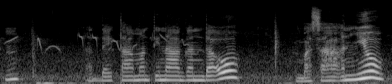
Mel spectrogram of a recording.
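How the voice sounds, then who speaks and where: A woman's voice: medium pitch, lively intonation, unhurried, a little mellow, slight background noise, close to an everyday voice. A woman playing a responsible young boy, a protective older brother, in a radio drama, speaking earnestly. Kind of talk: Ilocano radio drama acting.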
